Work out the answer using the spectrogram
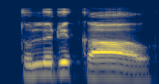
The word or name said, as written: tulri-kaav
